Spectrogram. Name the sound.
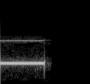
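call screening prompt beep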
